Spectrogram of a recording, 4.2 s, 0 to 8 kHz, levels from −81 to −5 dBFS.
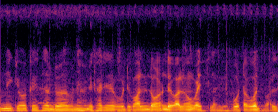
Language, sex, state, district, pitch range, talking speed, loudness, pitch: Hindi, male, Madhya Pradesh, Katni, 100-115 Hz, 130 wpm, -18 LUFS, 105 Hz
